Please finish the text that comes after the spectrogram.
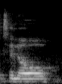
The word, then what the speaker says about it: Tinole: So the pronunciation is Tinole. It's based on an Irish word. The original spelling is it's closer to that Irish spelling, but just kind of wasn't working for folks.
